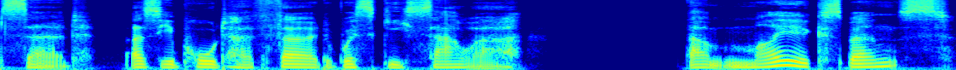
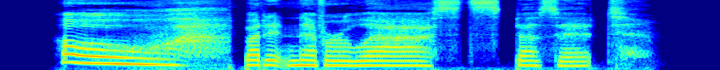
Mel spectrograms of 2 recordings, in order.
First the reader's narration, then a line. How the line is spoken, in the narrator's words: She replied with a mock sigh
